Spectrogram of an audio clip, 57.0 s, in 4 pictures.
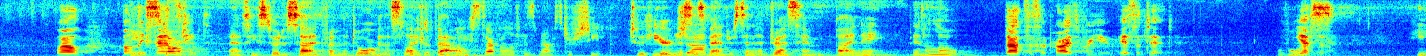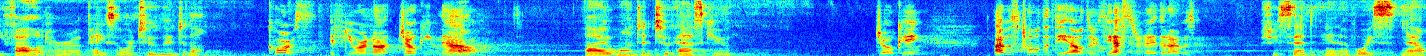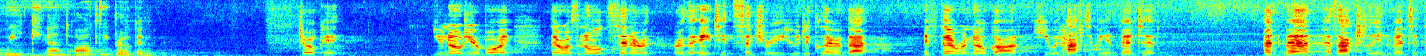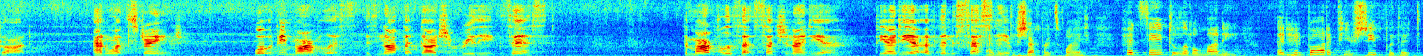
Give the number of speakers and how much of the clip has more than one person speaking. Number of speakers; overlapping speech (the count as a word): three, about 7%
